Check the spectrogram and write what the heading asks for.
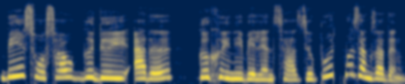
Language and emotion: Bodo, happy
